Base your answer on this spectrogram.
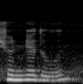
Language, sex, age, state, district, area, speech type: Marathi, female, 18-30, Maharashtra, Sindhudurg, rural, spontaneous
